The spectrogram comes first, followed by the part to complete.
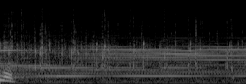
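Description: A steady tanpura-style drone: several held tones sounding together without change, the tuning drone laid under a Hindustani classical concert.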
